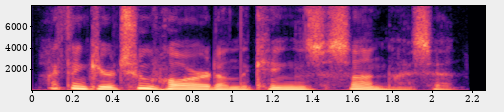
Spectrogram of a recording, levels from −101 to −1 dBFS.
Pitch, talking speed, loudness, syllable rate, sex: 140 Hz, 290 wpm, -16 LUFS, 6.2 syllables/s, male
